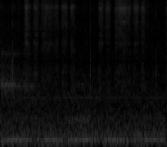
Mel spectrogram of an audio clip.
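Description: Faint scratching of a Tombow Irojiten colored pencil drawing on workbook paper, in short irregular strokes, over a low steady hum.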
